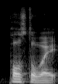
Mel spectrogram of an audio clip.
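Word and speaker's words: Postlethwaite: I don't know how to pronounce his last name. Oh, Postlewaite.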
